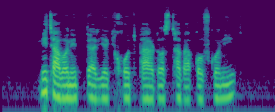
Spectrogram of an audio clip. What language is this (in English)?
Persian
